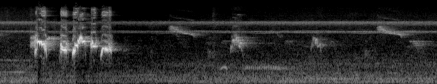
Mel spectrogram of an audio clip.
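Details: Red-whiskered bulbul in Thailand, recorded as morning training for young birds: a single rich phrase of five quick warbled notes, followed by scattered faint chirps and a constant high electronic whine.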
